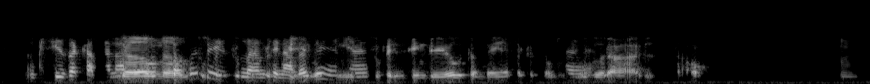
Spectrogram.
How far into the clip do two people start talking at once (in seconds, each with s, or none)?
1.1 s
